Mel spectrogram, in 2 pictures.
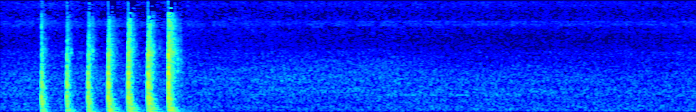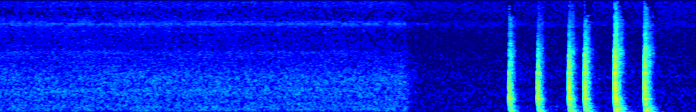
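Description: Someone raps on a door in a quick run of about eight sharp knocks, then a steady low rumble fills a long pause before a second burst of five firm knocks.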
